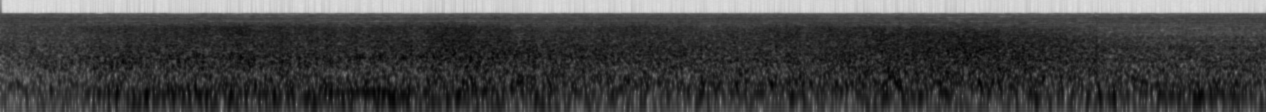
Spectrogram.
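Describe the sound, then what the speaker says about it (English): Strong ocean waves roll and wash in a continuous broadband roar out at sea during a whale rescue, steady and fairly loud with wind buffeting mixed in and no voices. "The waves were getting really strong."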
